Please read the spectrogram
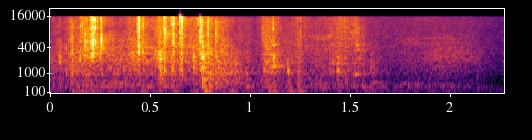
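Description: A camera charger and its cable being pushed into a padded fabric compartment of a camera bag: a quick run of small clicks, knocks and fabric rustles that thins out after about a second and a half.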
